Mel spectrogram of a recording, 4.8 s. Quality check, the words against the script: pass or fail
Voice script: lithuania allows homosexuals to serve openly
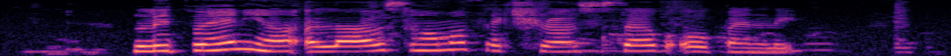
fail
